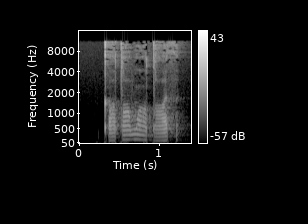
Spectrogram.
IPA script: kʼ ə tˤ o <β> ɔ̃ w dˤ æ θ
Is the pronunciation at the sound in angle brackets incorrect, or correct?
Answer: correct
